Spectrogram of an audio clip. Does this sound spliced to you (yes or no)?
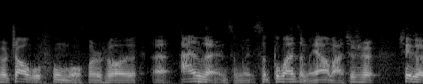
yes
